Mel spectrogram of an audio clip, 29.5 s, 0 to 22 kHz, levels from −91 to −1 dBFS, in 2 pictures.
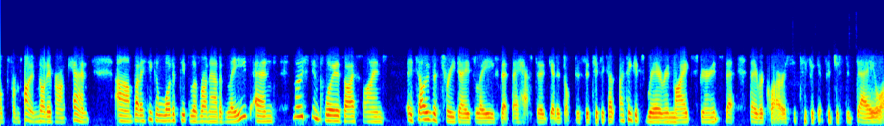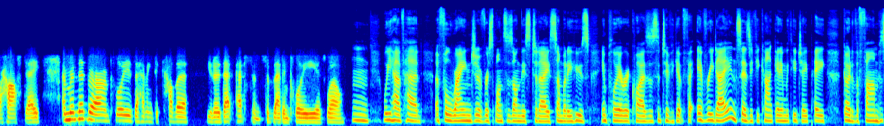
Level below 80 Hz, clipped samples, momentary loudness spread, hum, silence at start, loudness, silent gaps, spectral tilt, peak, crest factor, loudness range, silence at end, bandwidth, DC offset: -66 dBFS; under 0.1%; 9 LU; none; 0 s; -24 LUFS; none; -6 dB/octave; -4 dBFS; 18 dB; 3 LU; 0 s; 16.5 kHz; under 0.1%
